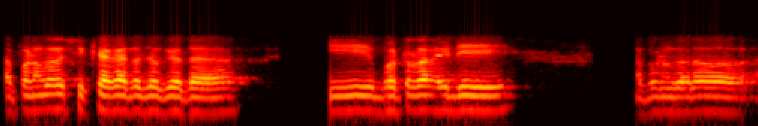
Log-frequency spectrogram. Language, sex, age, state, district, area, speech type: Odia, male, 60+, Odisha, Kendrapara, urban, conversation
